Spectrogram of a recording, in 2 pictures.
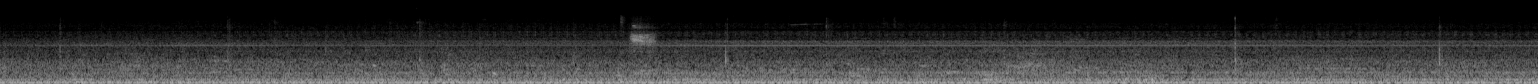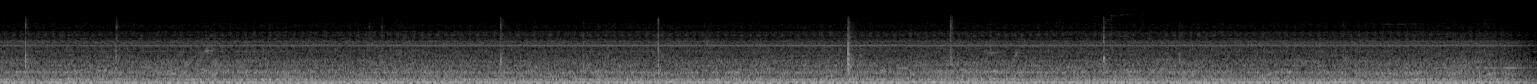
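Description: Steady machinery hum with a constant high-pitched whine over it, unchanging throughout, with a few faint clicks now and then.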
